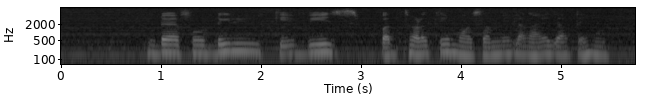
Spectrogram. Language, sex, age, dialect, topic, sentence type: Hindi, female, 36-40, Marwari Dhudhari, agriculture, statement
